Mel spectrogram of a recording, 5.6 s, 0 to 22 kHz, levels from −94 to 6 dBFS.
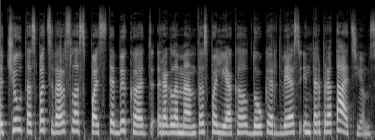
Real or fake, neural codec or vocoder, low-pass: real; none; 19.8 kHz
